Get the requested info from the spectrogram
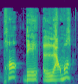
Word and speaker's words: Pont de l'Alma: the Pont de l'Alma tunnel. That's exactly how you pronounce it.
